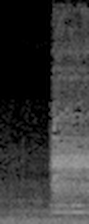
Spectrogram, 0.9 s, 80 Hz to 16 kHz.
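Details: Student-built emergency COVID-19 ventilator (E-Ventilator KMITL, Arduino Mega and ESP32 control): quiet room noise, then a steady high mechanical whine as the drive motor starts running.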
